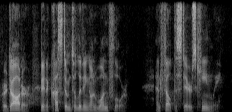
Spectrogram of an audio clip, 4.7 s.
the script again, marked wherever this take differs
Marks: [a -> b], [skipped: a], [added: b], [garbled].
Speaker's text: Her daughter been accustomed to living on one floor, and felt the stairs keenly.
Her daughter been accustomed to living on one floor, and felt the stairs keenly.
